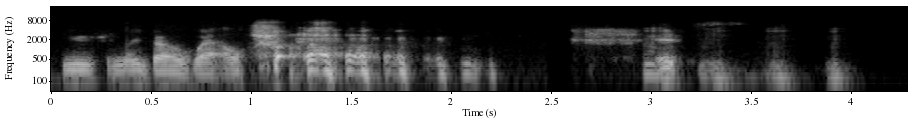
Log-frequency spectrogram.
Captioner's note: laughing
